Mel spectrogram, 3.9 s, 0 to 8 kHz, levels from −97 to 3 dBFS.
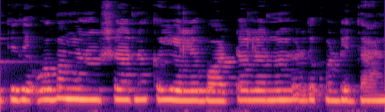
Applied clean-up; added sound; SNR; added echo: classical method WPE with log-MMSE.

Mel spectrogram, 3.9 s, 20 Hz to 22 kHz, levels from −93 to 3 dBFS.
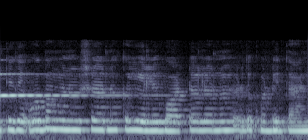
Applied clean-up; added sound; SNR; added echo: none; Piano; 9 dB; reverberation time 0.7 s.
